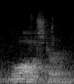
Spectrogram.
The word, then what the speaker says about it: Gloucester: the city of gloucester gloucester which of course like a lot of british place names is not spelled anywhere near the way you would actually say it right gloucester and musicologists worked to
